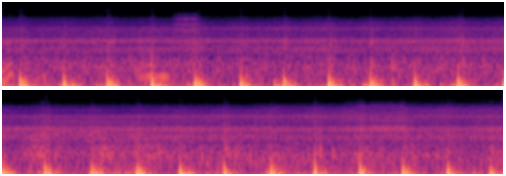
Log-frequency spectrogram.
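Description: Low, regular thumps a little under twice a second: the surfer's walking steps jolting a camera mounted under a carried longboard, over a steady faint hiss of surf.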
